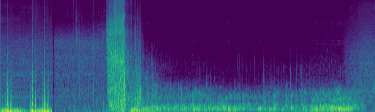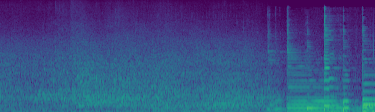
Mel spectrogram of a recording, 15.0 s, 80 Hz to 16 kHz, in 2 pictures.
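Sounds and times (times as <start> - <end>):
person splashing into pool: 2.1 - 7.7
underwater gurgling and bubbling: 2.6 - 7.3.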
